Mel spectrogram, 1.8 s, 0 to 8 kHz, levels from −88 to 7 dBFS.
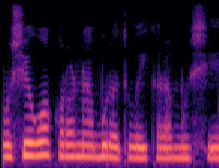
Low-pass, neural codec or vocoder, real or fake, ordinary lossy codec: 7.2 kHz; none; real; none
